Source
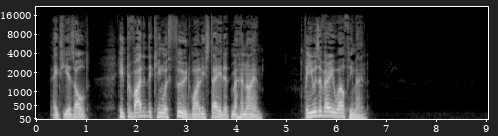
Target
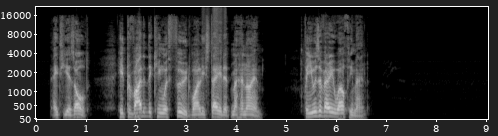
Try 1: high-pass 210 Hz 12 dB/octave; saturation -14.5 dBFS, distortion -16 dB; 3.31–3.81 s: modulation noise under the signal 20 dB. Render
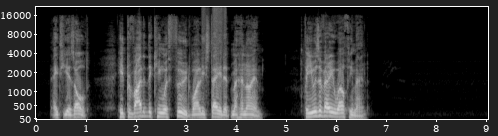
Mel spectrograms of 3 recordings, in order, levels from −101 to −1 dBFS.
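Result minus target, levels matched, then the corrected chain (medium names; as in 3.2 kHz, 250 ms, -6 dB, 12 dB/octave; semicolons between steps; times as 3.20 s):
250 Hz band +4.5 dB
high-pass 460 Hz 12 dB/octave; saturation -14.5 dBFS, distortion -17 dB; 3.31–3.81 s: modulation noise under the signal 20 dB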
